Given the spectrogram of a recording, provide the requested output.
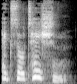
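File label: "exaltation", British English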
